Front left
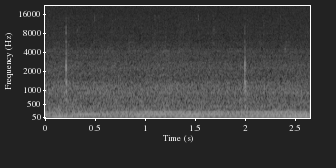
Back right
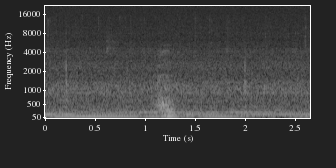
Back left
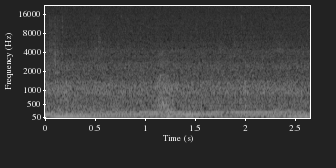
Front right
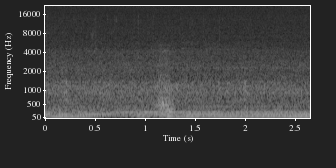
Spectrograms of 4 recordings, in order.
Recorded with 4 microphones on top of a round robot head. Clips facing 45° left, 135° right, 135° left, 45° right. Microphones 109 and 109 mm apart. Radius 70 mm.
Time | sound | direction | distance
1.1 | breathing | 105° right | ?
